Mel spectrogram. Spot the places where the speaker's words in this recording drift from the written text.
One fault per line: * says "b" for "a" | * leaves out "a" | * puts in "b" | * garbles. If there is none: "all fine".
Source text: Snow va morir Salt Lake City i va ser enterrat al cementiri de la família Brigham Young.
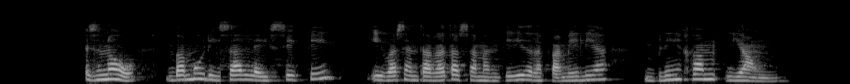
all fine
